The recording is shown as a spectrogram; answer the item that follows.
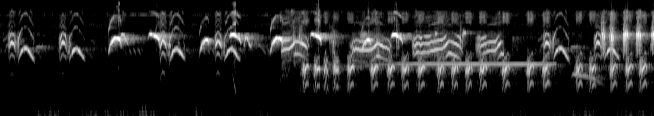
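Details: Lure recording to attract small birds: sharp high whistled notes, some hooked and falling, sounded in quick bursts, then a dense rapid ticking chatter below joins after two seconds and runs continuously to the end.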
